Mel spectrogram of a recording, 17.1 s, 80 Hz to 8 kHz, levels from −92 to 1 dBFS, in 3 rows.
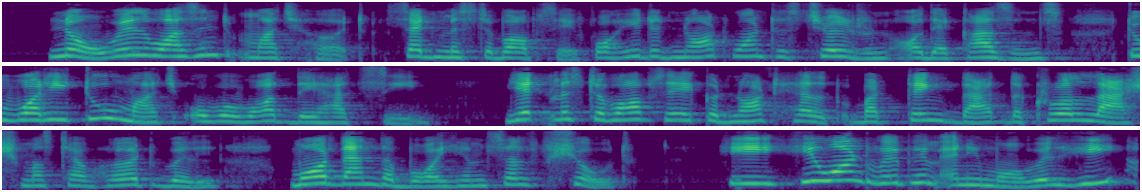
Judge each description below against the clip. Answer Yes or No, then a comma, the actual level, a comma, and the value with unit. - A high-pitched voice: Yes, very high, 260 Hz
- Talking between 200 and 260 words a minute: Yes, fast, 205 wpm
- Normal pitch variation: Yes, average, 4.6 semitones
